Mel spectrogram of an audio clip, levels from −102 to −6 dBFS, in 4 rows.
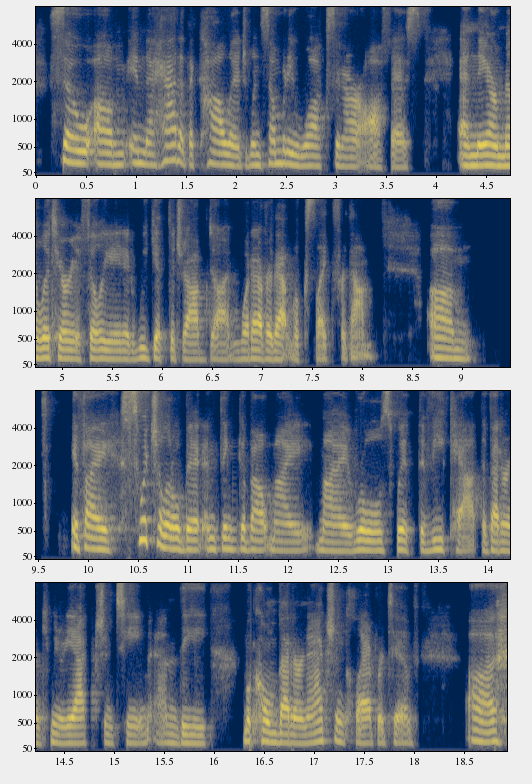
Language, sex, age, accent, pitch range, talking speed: English, female, 30-49, American, 175-210 Hz, 185 wpm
